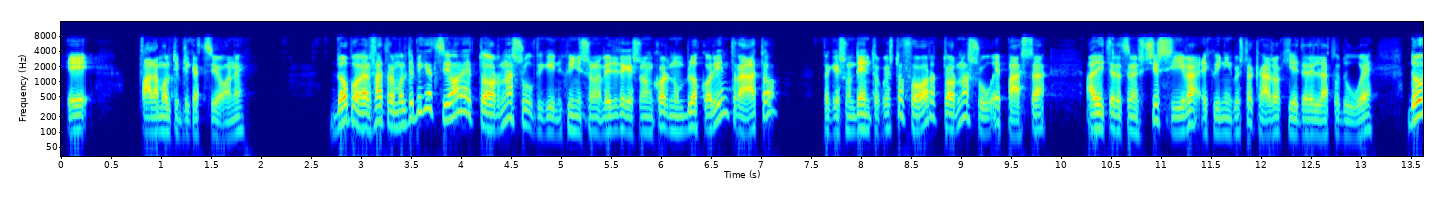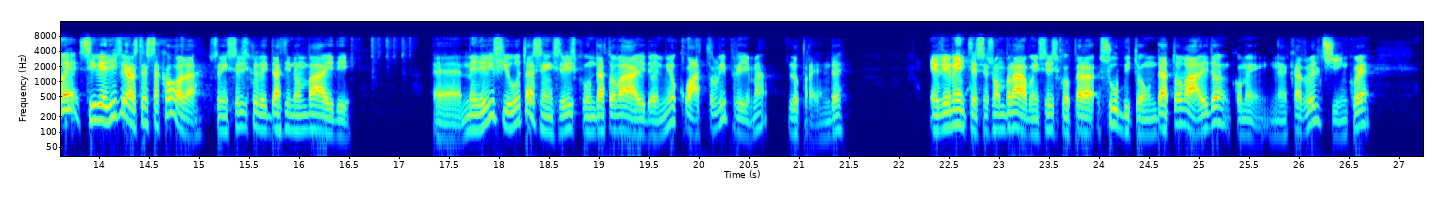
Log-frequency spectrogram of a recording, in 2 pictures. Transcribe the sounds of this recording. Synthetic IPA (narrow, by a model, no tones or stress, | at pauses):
e | falamolt̪iplikat̪sːjo̰ːne | d̪ɔːpoaverfat̪ːalamolt̪iplikat̪sːjoːnet̪ornasuvikwind̪isoːnoved̪eːt̪ekesoːnoaŋkoːɾainumblɔkːorient̪ɾaːt̪o | perkesoːnd̪ent̪ɾokwest̪ofɔːɾot̪ornasuʔḛpːa̰sːa̰ | a̰lːit̪eɾat̪sjoːnesu̥t͡ʃːesːiːva̰ʔḛkːwind̪iŋkwest̪oka̰ːzoakjɛːd̪eɾelːa̰ːt̪od̪uːe | d̪oːvesiveɾiːfikalast̪esːakɔːza̰seinseɾiskod̪ejd̪aːt̪inõɱvalid̪i | ɛ̰meliɾifjuːt̪aseinseɾiskound̪aːt̪ovalid̪oeilmiːokwa̰t̪ːɾod̪ipɾiːma̰ | lopɾɛ̰nd̪e | eovjament̪esesonbɾaːvoinseɾiskopeɾɔsuːbit̪ound̪aːt̪ovalid̪okomḛnelkaːzod̪elt͡ʃiŋkwe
